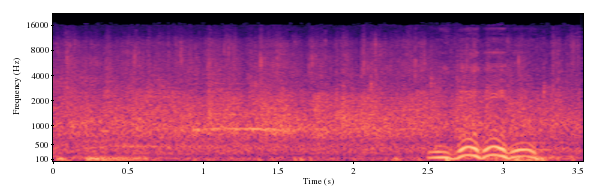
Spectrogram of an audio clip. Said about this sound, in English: If you want to clap, clap well now.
